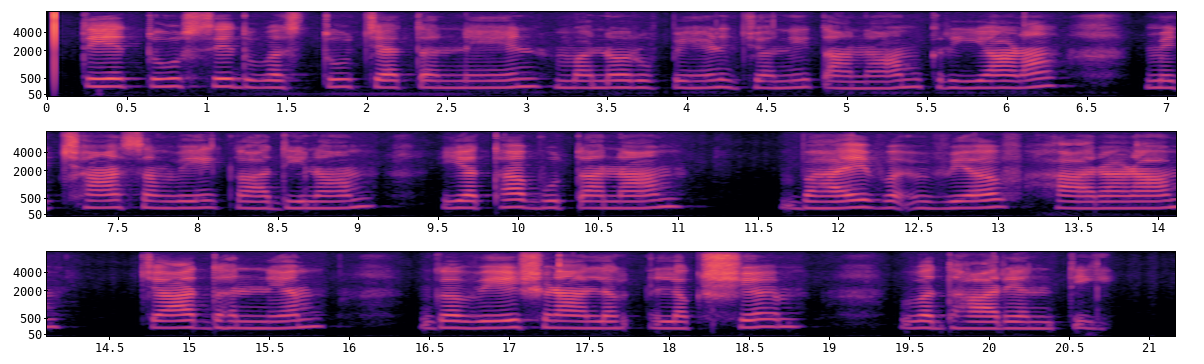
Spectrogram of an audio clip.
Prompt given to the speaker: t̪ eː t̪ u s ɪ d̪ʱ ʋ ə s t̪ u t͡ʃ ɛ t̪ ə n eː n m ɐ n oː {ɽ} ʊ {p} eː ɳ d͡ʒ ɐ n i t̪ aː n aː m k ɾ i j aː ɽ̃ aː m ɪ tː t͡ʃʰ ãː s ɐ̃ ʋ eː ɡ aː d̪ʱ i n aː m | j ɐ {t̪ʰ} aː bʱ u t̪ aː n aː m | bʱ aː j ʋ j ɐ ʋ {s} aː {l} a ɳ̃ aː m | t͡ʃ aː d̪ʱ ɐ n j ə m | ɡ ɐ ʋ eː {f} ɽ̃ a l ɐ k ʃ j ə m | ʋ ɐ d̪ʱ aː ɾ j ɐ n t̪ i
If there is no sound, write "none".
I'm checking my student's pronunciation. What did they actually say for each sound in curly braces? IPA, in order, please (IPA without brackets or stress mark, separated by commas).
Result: ɾ, p, t̪ʰ, h, ɾ, ʃ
